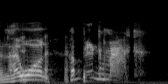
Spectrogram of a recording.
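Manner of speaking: shrill put-on voice, pitched way up, loud and slow. Imagining William Regal ordering at a drive-thru: William Regal impression. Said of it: "William Regal comes through, and he's just like".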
